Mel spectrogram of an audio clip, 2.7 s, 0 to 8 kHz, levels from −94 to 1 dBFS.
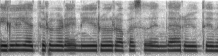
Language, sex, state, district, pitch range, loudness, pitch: Kannada, female, Karnataka, Bidar, 205-215 Hz, -14 LUFS, 210 Hz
